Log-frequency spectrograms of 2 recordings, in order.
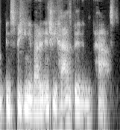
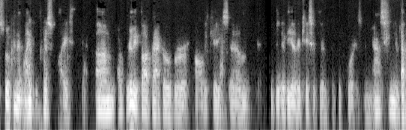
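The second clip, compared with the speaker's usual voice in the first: barely audible, very quiet half-whisper; 2 semitones lower, 7 dB quieter than usual. Speaking to the judge in court about the case, half-whispering. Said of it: "you're whispering".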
